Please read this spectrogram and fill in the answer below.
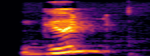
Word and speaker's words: гүл: Маргаритка, дастюргюль, цветок, гюль, традиция, дастюр. Обратите внимание, слово гюль мы тоже «л» говорим мягко, как будто с мягким знаком.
